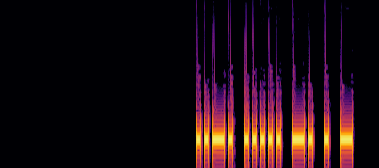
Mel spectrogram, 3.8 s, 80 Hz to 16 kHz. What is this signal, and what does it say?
Morse code, heard as a keyed tone, about 31 wpm, 700 Hz. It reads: F5NET
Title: DXCC-100 Call Signs - 5 Characters - Repeated 3x - 30wpm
